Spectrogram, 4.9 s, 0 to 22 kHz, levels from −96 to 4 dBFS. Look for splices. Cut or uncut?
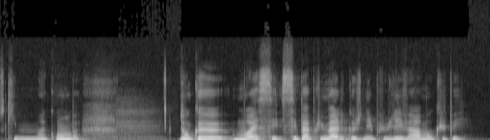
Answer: uncut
